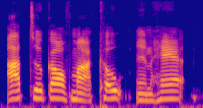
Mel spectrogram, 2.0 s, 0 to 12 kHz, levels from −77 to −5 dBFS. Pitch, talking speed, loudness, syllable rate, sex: 195 Hz, 205 wpm, -18 LUFS, 4.4 syllables/s, female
